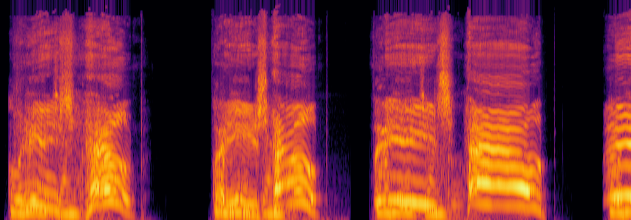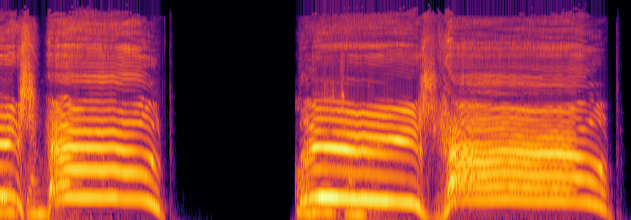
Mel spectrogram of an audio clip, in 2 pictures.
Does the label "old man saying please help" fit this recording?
Yes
